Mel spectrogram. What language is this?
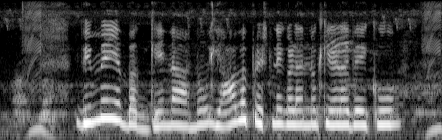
Kannada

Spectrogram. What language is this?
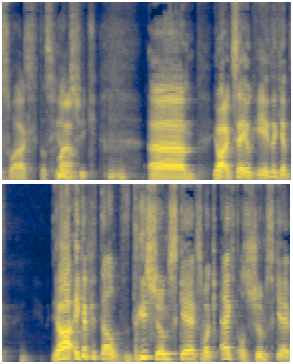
Dutch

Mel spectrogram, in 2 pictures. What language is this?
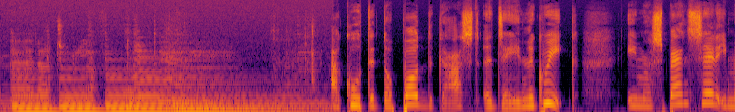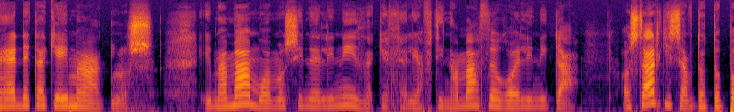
Greek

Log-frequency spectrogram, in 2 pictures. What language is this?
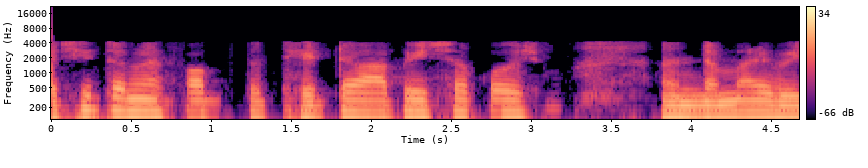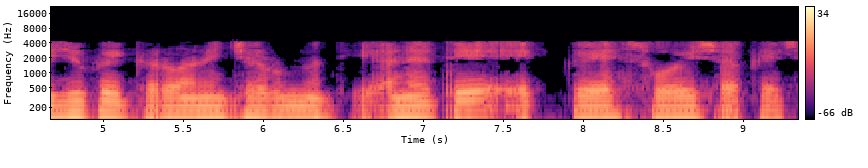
Gujarati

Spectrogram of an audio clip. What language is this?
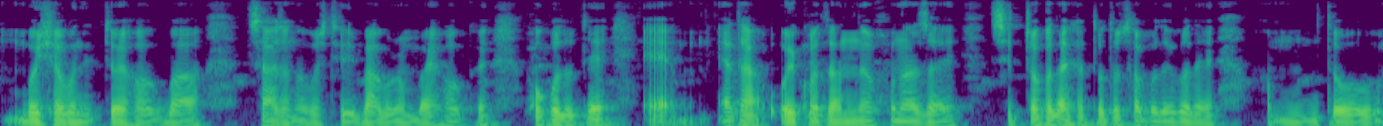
Assamese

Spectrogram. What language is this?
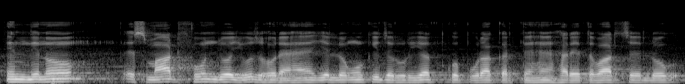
Urdu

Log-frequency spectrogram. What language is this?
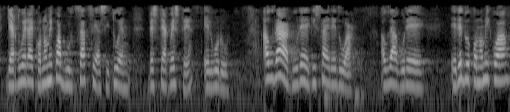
Basque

